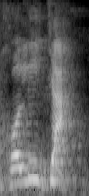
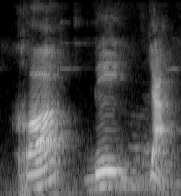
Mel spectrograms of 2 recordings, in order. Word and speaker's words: Khadijah: Jangan Kholijah. Ini banyak orang bacanya Kholijah. Bukan. Salah itu. Ada lagi Kholisah. Salah itu. Makin salah. Ya. Tapi Khadijah. Lalu siapa lagi?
